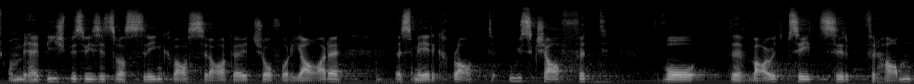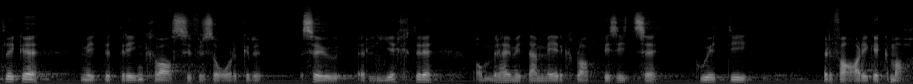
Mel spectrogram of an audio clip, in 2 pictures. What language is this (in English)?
Swiss German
